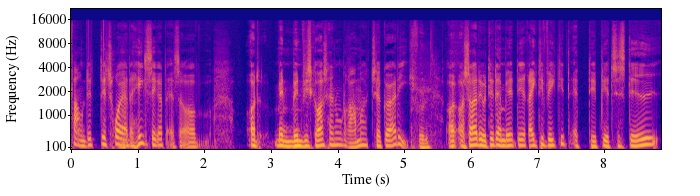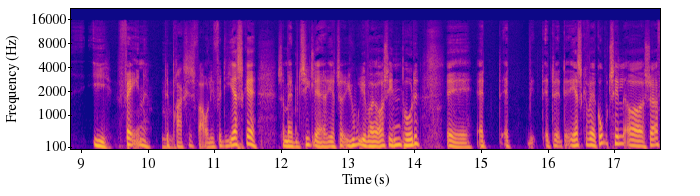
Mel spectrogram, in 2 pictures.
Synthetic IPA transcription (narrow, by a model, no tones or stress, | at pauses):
fɑ̈ʊn̩d̥e̝d̥e̝t͡sʰʁo̝ɐ̰jɑɪd̥æɦe̝̰ːldse̝ɡ̥ɐd̥ælsɐʔɒ | ɒ̽ | menmenʋisɡ̥æɒ̽shæno̝ːn̩ʁɑ̈mɐt͡sʰe̝æɡ̥ɶːɐɾe̝i | ʔɒ̽ʔɒ̽sɒ̽æɐɾejo̝d̥e̝d̥ḛɐ̰med̥e̝æʁɛɡ̥̚d̥iʋe̝ɡ̥̚d̥id̥æd̥e̝b̥liɐt͡sʰe̝lsd̥eð̞ˠə | ifɛ̰ːnəd̥e̝pʰʁɑ̈ɡ̥sisfɑ̈ʊlifɒdḭːjɑ̈ɪsɡ̥æsɒ̽mælm̩t͡sʰiɡ̥læɐjajṵːljəʋɑ̈jo̝ɒ̽səe̝nn̩pʰɒ̽ɾe̝ʔøʔæd̥æ̥ | jɑ̈ɪsɡ̥æʋæːɐɡ̥o̝̰ːt͡sʰe̝lɒ̽sɶːɐ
